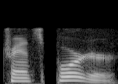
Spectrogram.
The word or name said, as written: transporter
